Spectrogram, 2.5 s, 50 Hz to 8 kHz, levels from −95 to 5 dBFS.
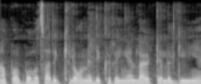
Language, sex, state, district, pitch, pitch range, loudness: Hindi, female, Uttar Pradesh, Lucknow, 210 Hz, 205-215 Hz, -16 LUFS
